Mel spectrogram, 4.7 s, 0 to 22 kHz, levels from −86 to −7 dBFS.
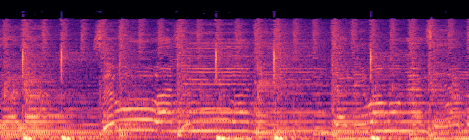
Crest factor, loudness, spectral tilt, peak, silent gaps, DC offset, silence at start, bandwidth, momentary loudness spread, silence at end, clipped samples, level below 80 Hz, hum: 14 dB; -17 LUFS; -4.5 dB/octave; -2 dBFS; none; under 0.1%; 0 s; 13.5 kHz; 4 LU; 0 s; under 0.1%; -20 dBFS; none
